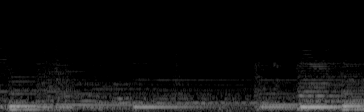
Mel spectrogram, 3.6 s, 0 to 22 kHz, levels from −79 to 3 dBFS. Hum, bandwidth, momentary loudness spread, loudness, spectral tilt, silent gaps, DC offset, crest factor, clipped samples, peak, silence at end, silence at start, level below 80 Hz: none; 3.9 kHz; 17 LU; -40 LUFS; -11 dB/octave; none; under 0.1%; 14 dB; under 0.1%; -24 dBFS; 0 s; 0 s; -64 dBFS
